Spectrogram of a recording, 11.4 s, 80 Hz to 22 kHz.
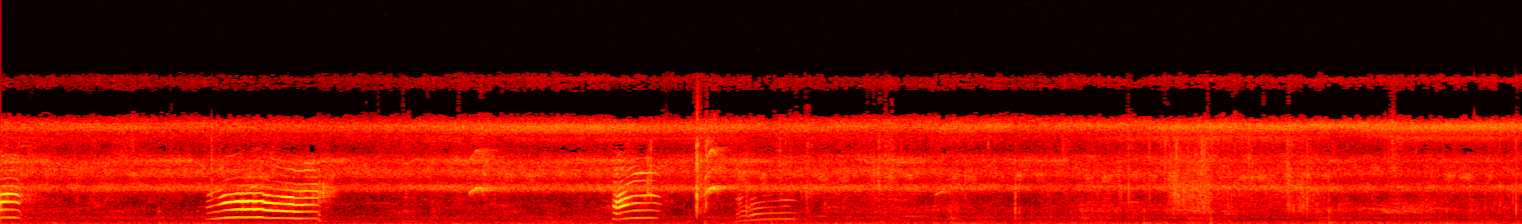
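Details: Cats living in a park, recorded outdoors on 28 September: a drawn-out rising meow, then two shorter meows a few seconds later, over a steady faint hiss of outdoor background.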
